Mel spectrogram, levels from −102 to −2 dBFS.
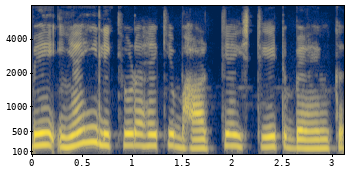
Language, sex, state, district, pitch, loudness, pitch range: Marwari, female, Rajasthan, Nagaur, 215 Hz, -14 LUFS, 195-230 Hz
